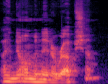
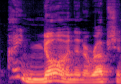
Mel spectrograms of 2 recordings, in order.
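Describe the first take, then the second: First: The voice rises on the word interruption. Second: The voice falls on the word interruption. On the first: The speaker calls it wrong. "your voice went up" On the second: The speaker calls it right. "You didn't say that"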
